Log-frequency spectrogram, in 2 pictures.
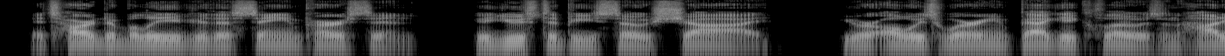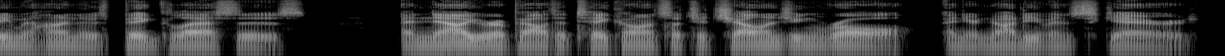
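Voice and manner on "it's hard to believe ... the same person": ordinary delivery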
